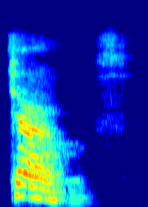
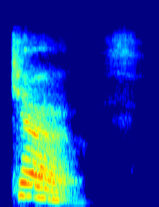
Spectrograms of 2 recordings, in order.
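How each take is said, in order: No difference in how they are said.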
